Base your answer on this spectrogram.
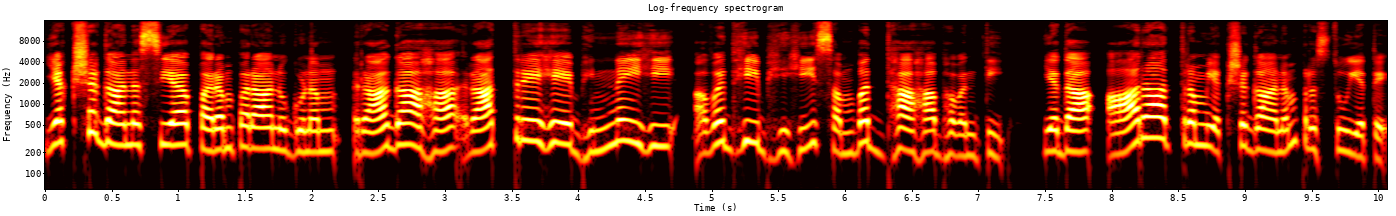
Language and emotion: Sanskrit, neutral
